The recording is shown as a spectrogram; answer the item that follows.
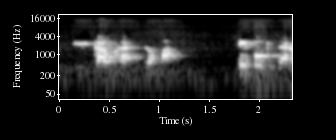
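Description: A person speaking Burmese over a telephone line, the voice thin and narrow as through a phone, with a short pause about a second and a quarter in before talking resumes.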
